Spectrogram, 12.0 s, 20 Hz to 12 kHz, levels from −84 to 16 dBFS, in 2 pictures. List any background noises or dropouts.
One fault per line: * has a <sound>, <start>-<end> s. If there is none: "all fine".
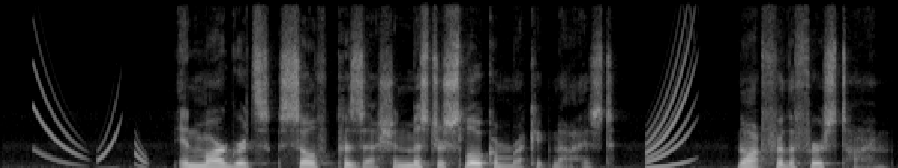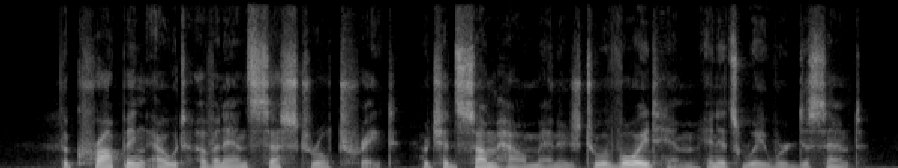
* has a chirp, 0.2-1.0 s
* has a chirp, 4.3-4.7 s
